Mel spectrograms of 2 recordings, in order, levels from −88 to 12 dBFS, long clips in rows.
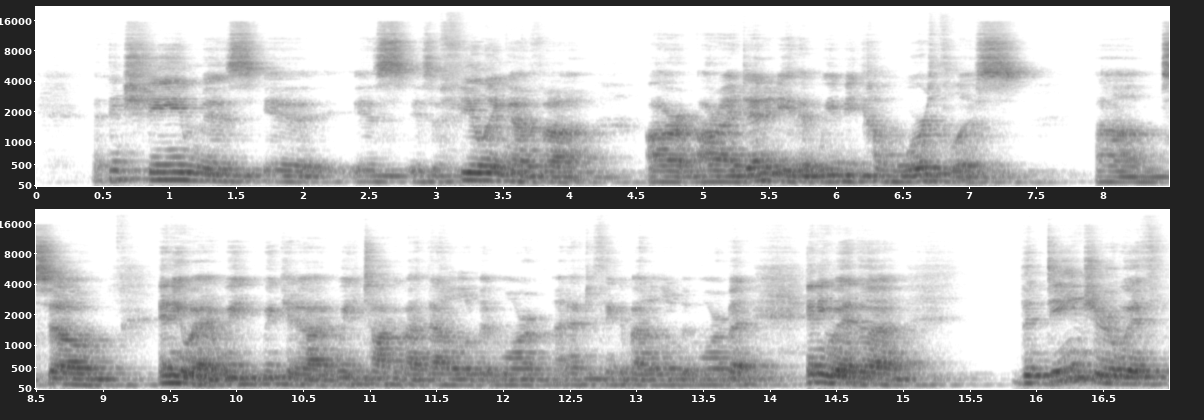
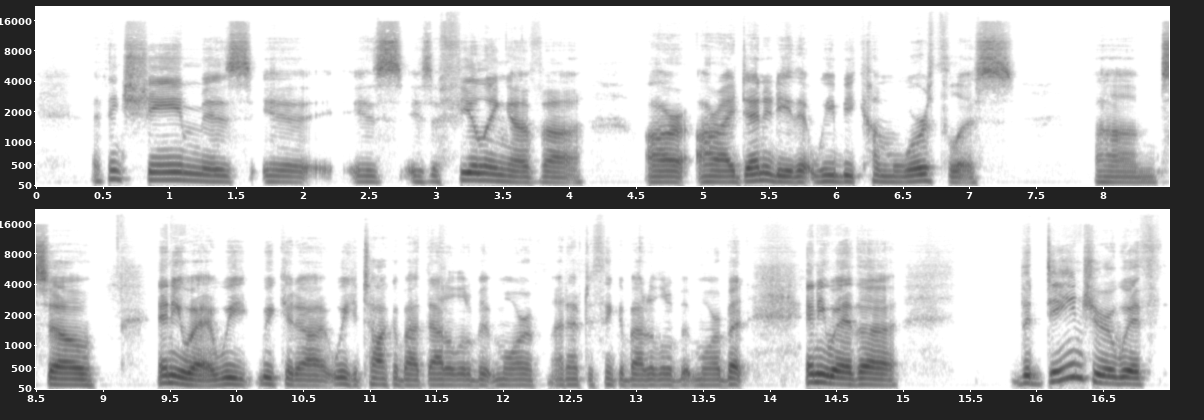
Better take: second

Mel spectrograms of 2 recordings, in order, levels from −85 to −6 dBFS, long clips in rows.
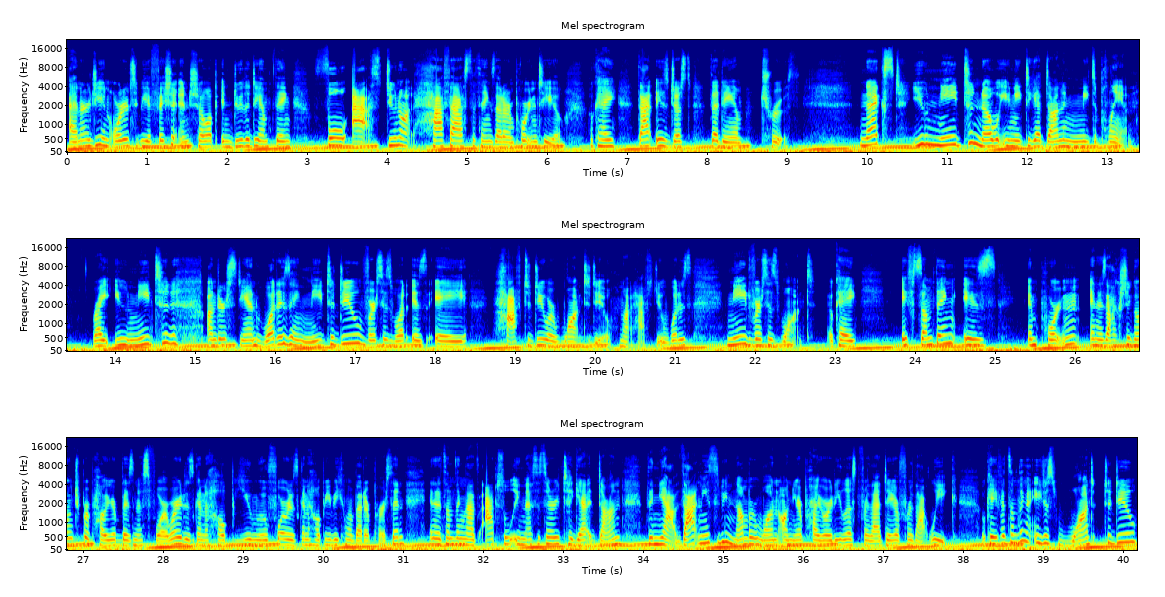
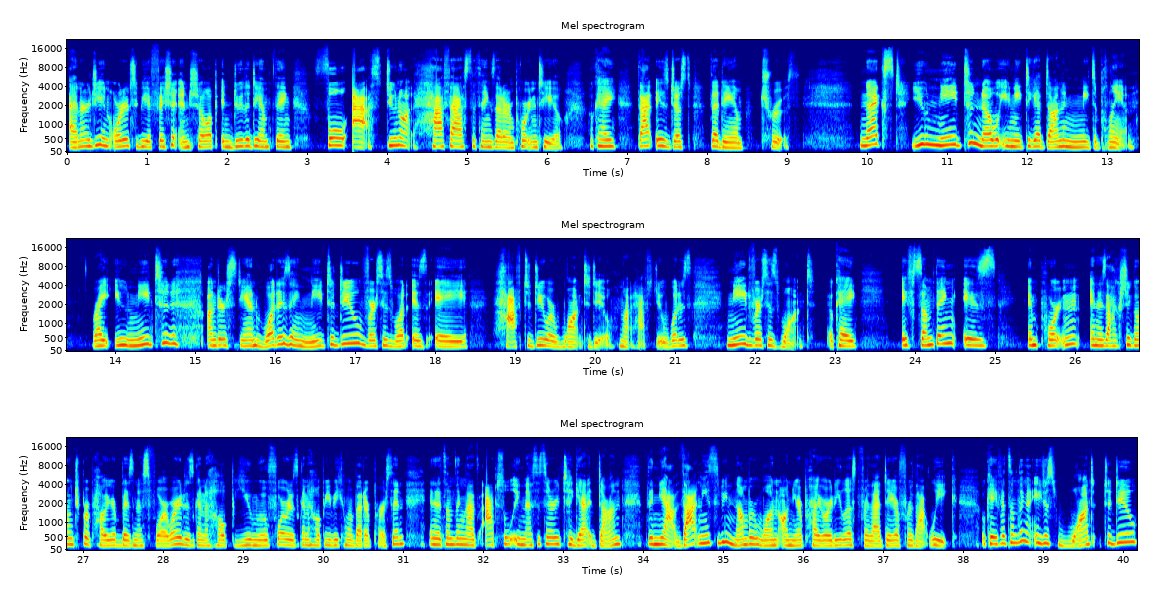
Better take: second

